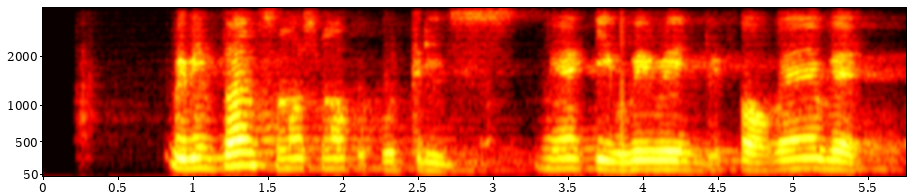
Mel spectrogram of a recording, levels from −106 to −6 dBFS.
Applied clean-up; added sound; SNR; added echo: none; none; none; reverberation time 0.8 s.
